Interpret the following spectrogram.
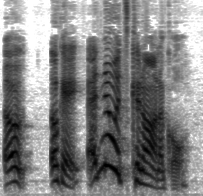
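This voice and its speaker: A woman's voice: fairly high pitch, very animated, quick pace, bright, forceful tone, husky, no echo, studio quality. A young adult woman co-hosting a podcast in a casual, playful chat, often laughing. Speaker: podcast co-host.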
